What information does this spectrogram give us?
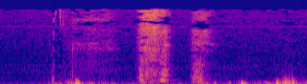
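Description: A person clears their throat in a few rough, raspy bursts of uneven length, fairly faint and without speech between them.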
